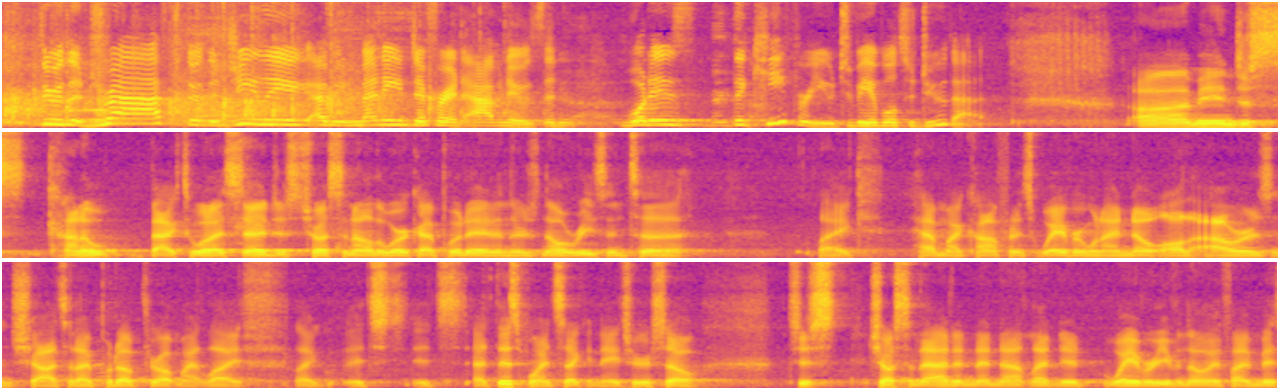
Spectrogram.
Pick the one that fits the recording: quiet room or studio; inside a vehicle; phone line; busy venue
busy venue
